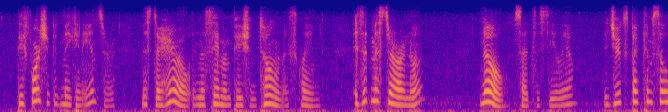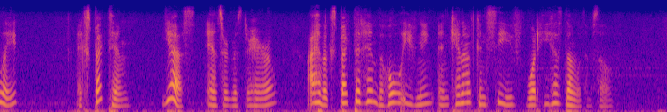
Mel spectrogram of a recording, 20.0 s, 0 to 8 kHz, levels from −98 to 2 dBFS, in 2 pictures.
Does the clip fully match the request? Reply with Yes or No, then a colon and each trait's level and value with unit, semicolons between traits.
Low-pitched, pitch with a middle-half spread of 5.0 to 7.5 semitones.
No: high, 210 Hz; wide, 5.4 semitones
